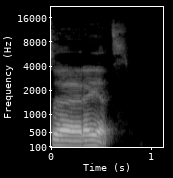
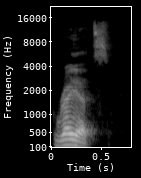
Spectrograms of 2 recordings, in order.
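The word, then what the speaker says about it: Rajec: It's Reyes. – Reyes? – Reyes. So imagine Reyes? That the J is pronounced like a Y and the C is pronounced like TZ.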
